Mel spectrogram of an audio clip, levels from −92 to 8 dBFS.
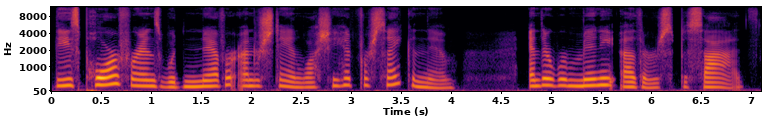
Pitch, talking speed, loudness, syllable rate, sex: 220 Hz, 145 wpm, -20 LUFS, 4.8 syllables/s, female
